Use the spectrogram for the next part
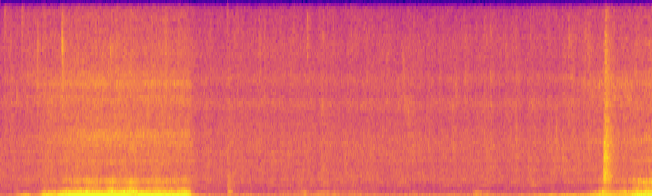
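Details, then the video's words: Dog snoring heavily in a room, one long low rasping snore lasting about two seconds, followed by a quiet stretch and the start of another breath. "Моя собака жутко храпит"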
